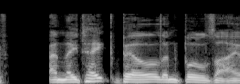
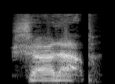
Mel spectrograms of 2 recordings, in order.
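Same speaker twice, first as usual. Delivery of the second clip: angry shout; 11 semitones higher than usual. Acted. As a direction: silence him with force. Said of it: "shouts Bill".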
